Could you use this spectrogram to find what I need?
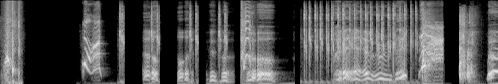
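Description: Small cartoon creatures squeal and jabber in high, excited voices.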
